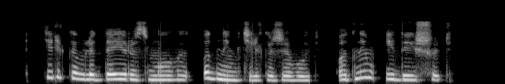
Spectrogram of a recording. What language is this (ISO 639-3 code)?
ukr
